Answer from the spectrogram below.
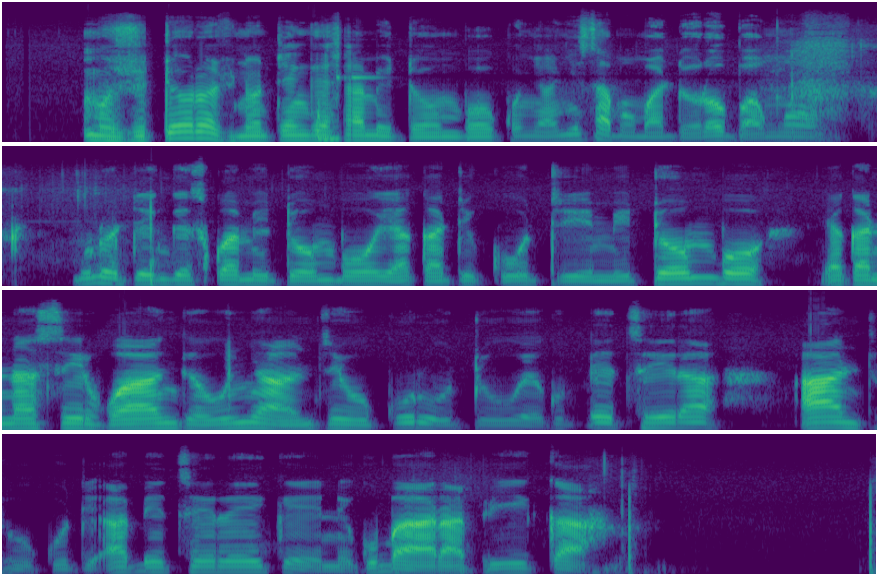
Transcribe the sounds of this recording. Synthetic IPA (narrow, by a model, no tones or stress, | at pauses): muʐito̞ɾo̞ʐino̞te̞ŋɡe̞samito̞mbo̞kuɲaɲisamumadʱo̞ɾo̞bʱamwou | muno̞te̞ŋɡe̞swamito̞mbo̞jakatikutimito̞mbo̞ | jakanasirwaŋɡe̞ɦuɲanʐiɦukuɾutuwe̞kuɓe̞t͡se̞ɾaː | ntʰukutiʔaɓe̞t͡se̞ɾe̞ke̞ne̞̰kuɓaɾa̰piːka̰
